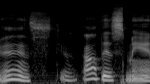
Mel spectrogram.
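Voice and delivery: slow, unhurried, stretched-out delivery. Retelling what a fellow comic said about the business: imitating Bob Morrissey. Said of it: "That was a really good Bob impression".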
